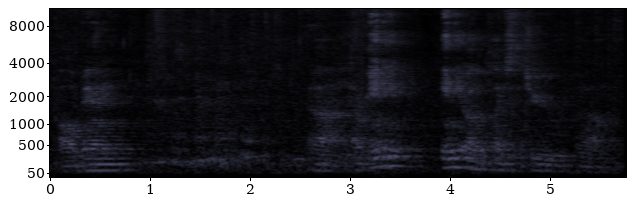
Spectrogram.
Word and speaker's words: Albany: That's Albany, Georgia, but they pronounce it Albany or any any other place that you have a recollection of?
